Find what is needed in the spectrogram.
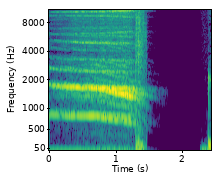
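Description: Bird-of-prey screech sound effect: one long, harsh cry that falls slightly in pitch, lasting about a second and a half and ending in a short noise burst.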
